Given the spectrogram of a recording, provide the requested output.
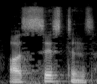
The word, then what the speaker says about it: assistance: 자, 그리고 S 발음도 좀 말씀드리고 싶은데 여러분 S 발음은 우리나라 시옷 발음이랑 매치를 많이 시키지만 오히려 실제로 들어보면 쌍시옷 발음에 더 가깝습니다. assistance 하고 내려 읽으시면 되겠고 S가 하나 있든 두 개 있든 쌍시옷 발음이에요.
